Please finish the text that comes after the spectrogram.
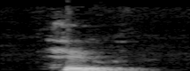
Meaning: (pronoun) 1. she 2. he, also a gender-neutral third person pronoun; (interjection) 1. Expressing joy, excitement, or victory 2. Used to attract the attention of others 3. An exclamation of pain
- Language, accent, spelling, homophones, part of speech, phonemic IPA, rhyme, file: English, Southern England, hoo, who, pronoun / interjection / noun / adverb, /huː/, -uː, LL-Q1860 (eng)-hoo.wav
